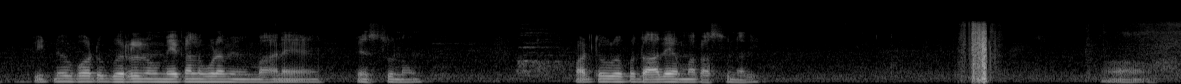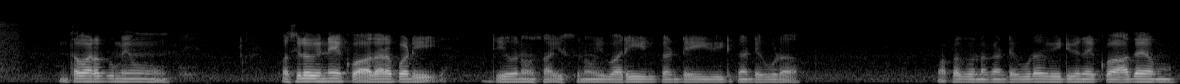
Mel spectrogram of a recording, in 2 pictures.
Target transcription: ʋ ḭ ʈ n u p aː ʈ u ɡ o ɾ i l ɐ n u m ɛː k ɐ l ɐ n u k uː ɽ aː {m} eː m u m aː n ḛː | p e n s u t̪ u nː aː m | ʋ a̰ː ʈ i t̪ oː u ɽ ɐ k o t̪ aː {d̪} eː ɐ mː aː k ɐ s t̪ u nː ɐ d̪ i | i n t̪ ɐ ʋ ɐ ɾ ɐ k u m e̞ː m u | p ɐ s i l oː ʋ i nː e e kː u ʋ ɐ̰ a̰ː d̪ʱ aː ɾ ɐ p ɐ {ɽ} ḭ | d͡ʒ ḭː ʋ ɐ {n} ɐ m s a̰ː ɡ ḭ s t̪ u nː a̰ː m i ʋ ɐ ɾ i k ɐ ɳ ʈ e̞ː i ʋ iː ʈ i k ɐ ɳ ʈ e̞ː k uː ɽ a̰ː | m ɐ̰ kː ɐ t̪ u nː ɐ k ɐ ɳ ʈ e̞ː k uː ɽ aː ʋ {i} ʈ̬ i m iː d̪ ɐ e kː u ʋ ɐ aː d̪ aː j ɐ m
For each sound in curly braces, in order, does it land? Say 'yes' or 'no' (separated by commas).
yes, yes, yes, yes, no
